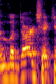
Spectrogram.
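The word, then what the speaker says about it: Wlodarczyk: Yeah, Wilodarczyk is the way that Entz with it, so with a silent W.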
